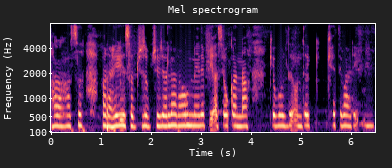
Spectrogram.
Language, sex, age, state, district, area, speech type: Dogri, female, 18-30, Jammu and Kashmir, Reasi, rural, spontaneous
